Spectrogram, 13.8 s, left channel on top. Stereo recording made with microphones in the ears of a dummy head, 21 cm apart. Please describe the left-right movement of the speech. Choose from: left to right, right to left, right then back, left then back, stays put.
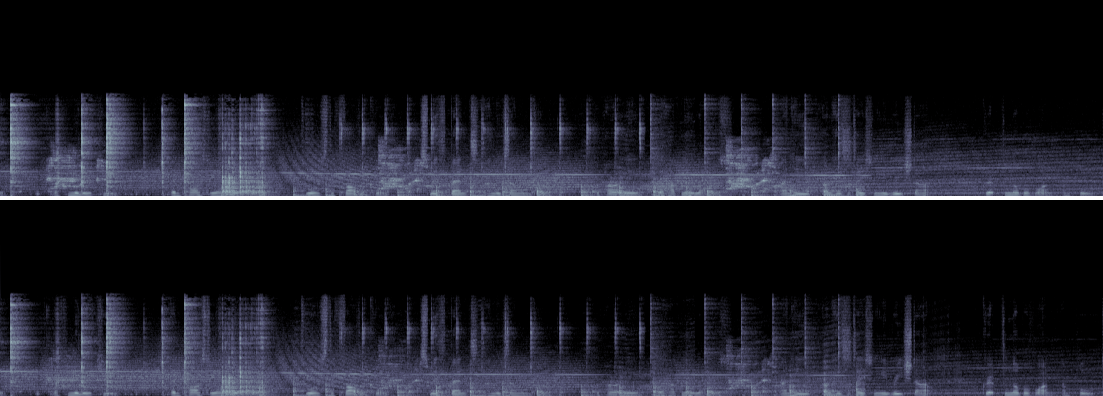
left then back.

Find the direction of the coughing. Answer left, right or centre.
left.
